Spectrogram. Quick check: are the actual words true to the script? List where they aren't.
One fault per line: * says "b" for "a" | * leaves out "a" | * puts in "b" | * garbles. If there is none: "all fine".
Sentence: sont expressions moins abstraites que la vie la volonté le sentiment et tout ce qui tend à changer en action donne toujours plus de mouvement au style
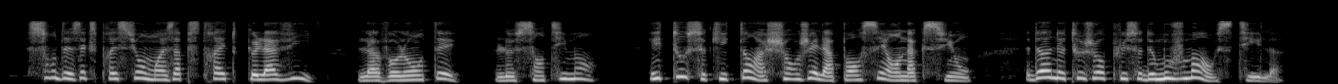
* puts in "des"
* puts in "la pensée"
